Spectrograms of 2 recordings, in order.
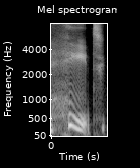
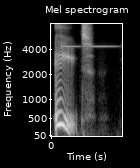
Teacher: Now, what's really interesting about this is how dropping the H changes the meaning entirely. Dropping the H in hate gives you ate, as in eating food. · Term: H sound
